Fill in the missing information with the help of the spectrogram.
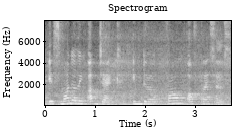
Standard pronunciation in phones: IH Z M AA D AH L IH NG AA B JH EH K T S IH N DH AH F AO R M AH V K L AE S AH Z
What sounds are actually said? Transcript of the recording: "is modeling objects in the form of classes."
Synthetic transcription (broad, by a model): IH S M AA D AH L IH NG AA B JH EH K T IH N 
